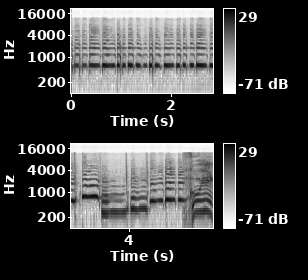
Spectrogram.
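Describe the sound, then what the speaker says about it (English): A cuica friction drum sounded by rubbing its inner metal rod gives a quick run of squeaky, pitched hoots, repeated in a bouncy rhythm with swoops up and down and a rising whoop at the end. "So the cuica is it's a drum with a metal stick, a metal rod that's on the inside"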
